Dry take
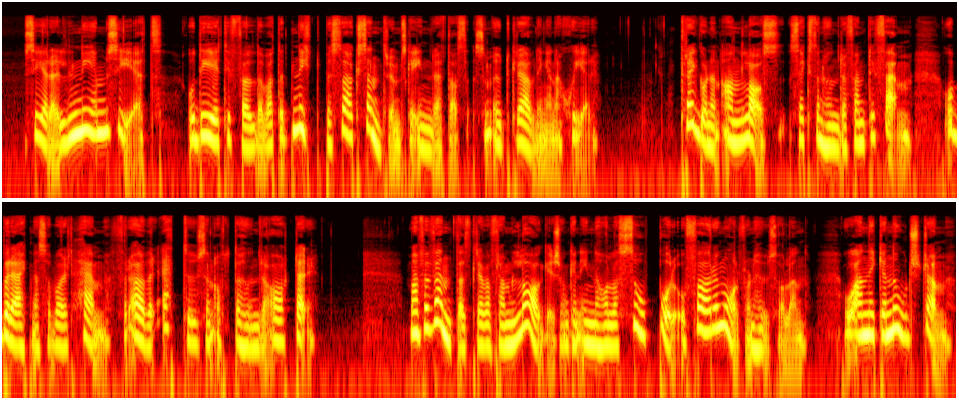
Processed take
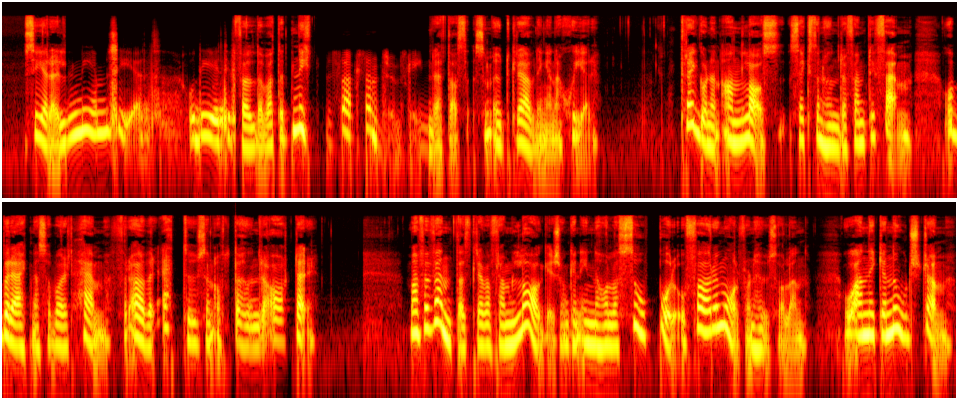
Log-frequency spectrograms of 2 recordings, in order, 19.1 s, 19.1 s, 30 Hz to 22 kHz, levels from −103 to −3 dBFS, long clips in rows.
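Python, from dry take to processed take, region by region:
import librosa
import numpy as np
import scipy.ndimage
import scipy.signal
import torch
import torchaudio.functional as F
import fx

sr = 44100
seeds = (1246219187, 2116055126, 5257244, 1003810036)

y = fx.chain(x, sr, fx.bandpass_q(hz=460.0, q=1.4),
    fx.air_absorb(metres=220.0),
    fx.sustainer(db_per_s=49.0), at=(0.64, 2.34))
y = fx.chain(y, sr, fx.level_steps(step_db=23),
    fx.air_absorb(metres=65.0),
    fx.lpc_vocoder(seeds[0], excitation='pitch_kept', order=10), at=(3.15, 4.28))
y = fx.chain(y, sr, fx.highpass(hz=380.0, slope=12),
    fx.band_squash(depth_pct=100), at=(11.85, 12.46))
y = scipy.signal.sosfilt(scipy.signal.butter(4, 97.0, 'highpass', fs=sr, output='sos'), y)
y = fx.high_shelf(y, sr, hz=8400.0, db=9.0)
y = F.gain(torch.from_numpy(y), -1.0).numpy()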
